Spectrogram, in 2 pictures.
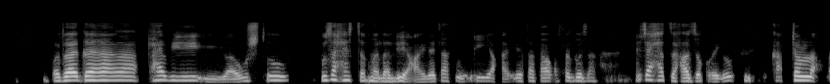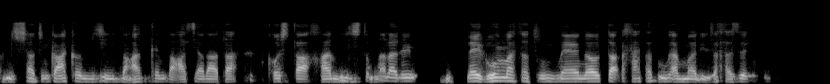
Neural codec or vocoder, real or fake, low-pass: codec, 16 kHz, 1 kbps, FunCodec, trained on Chinese and English, 50 frames a second; fake; 7.2 kHz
